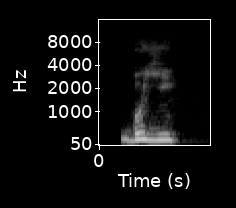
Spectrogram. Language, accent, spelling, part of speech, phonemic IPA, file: French, Canada, bouillies, verb, /bu.ji/, LL-Q150 (fra)-bouillies.wav
- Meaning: feminine plural of bouilli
